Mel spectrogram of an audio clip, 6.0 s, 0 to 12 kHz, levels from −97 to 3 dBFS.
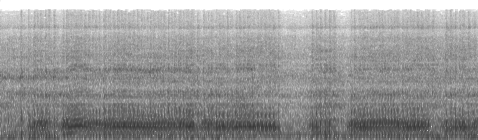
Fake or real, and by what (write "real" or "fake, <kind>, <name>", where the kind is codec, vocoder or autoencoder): real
